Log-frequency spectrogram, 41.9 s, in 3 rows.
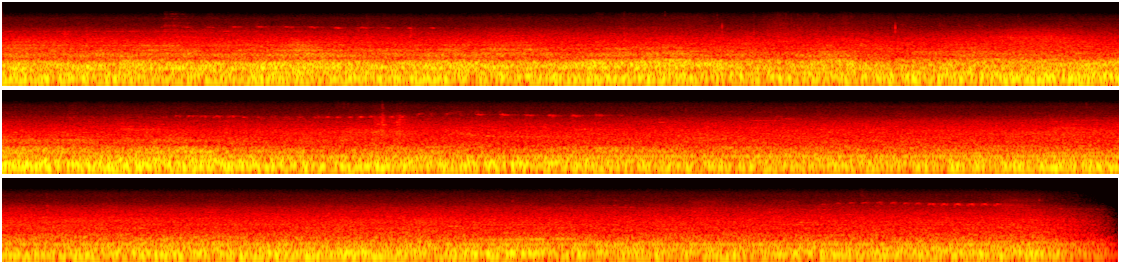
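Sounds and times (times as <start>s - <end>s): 
airplane: 0.0s - 41.8s
birds: 16.0s - 22.3s, 38.0s - 40.8s.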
